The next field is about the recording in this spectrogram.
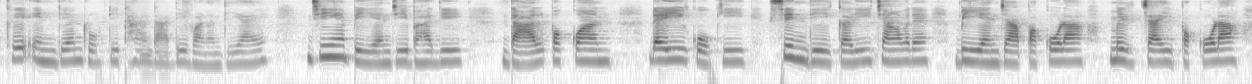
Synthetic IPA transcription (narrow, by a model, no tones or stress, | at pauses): kʰeːʔɪ̃nd̪ijənɪ̆ɾoːʈiʈʰãːɗa̰ːɖʱiʋɐɽ̃ə̃nd̪iaːɦe | d͡ʑiːə̃biːənɪ̆d͡ʑiːbʱaːʄi | d̪aːlpɐkənɪ̆ | ɗɐikoːki | sɪ̃nd̪ʱikɐɽit͡ɕãːʋəɾ | biːənɪ̆d͡ʑaːpɐkoːɽamɪɾt͡ɕaːipɐkoːɽa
